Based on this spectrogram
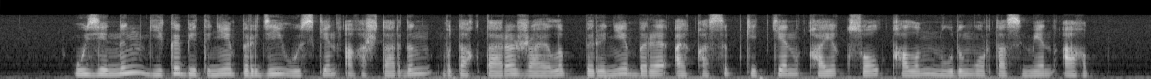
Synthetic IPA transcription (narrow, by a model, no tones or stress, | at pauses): wɵze̞nːɪŋje̞kʲɪbe̞t̪ɪne̞bɪɾd̪e̞jwɵskʲe̞nɑ̰ʁɑʃt̪ɑɾd̪əɴbʊt̪ɑqt̪ɑɾəʒɑjəlˠəp̚b̥ɪɾɪne̞bɪɾɪʔɑjqɑsəp̚kʲʰe̞t̪kʲe̞ɴqʰɑjəqso̞lˠqʰɑlˠəɴnud̪əɴwo̞ɾt̪ɑsəme̞nɑʁəp̚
